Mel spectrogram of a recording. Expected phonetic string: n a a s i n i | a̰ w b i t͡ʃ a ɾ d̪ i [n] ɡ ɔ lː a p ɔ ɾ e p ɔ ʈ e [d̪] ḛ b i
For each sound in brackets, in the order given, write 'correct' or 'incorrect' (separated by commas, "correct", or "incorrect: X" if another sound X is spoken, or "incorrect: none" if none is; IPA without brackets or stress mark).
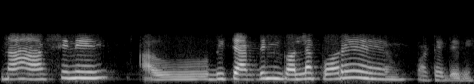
correct, correct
